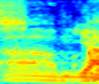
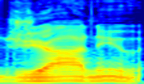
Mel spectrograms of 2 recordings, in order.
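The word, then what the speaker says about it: Jaanuu: No, but apparently it's pronounced Janu, and like I was sponsored by them for like a year, and I didn't even know that. – It's got two A's, bro.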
